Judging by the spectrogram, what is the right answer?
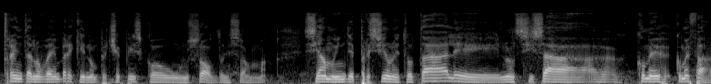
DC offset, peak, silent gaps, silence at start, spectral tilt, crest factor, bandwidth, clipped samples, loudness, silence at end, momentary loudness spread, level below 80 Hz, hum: under 0.1%; -4 dBFS; none; 0.05 s; -6.5 dB/octave; 18 dB; 11.5 kHz; under 0.1%; -23 LUFS; 0 s; 11 LU; -36 dBFS; none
